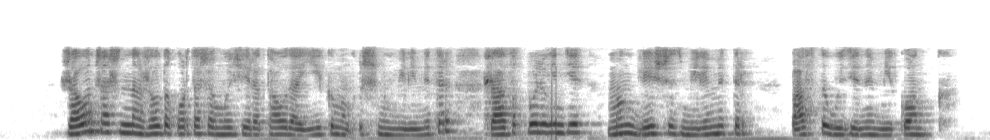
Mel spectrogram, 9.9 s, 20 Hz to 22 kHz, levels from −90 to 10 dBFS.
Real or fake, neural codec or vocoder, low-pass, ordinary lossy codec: real; none; 5.4 kHz; AAC, 32 kbps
